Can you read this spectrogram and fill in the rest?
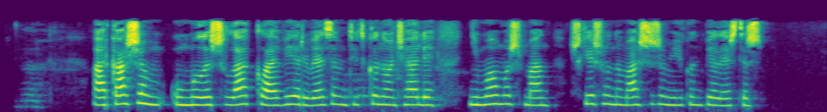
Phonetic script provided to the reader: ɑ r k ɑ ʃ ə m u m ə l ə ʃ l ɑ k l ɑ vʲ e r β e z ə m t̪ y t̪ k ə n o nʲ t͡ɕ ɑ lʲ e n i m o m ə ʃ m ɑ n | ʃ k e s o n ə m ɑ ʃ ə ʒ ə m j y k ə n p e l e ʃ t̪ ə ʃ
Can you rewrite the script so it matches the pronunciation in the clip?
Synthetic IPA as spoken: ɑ r k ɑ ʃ ə m u m ə l ə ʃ l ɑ k l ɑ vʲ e r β e z ə m t̪ y t̪ k ə n o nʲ t͡ɕ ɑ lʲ e n i m o m ə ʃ m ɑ n | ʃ k e ʃ o n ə m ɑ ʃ ə ʒ ə m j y k ə n p e l e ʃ t̪ ə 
